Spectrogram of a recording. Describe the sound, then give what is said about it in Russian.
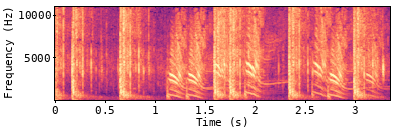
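Gunfire rings out as police shoot at a steel rocket in a children's story. Several sharp cracks follow one another, each trailed by a falling, whistling whine of a passing bullet. “Послышались выстрелы. Вокруг засвистали пули.”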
